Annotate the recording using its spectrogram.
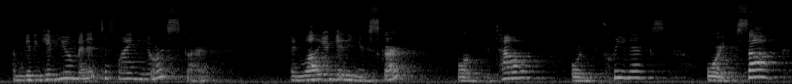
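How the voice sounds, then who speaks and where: A woman hosting story time, talking playfully and directly to young children and asking them questions as she leads an activity. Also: high voice. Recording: roomy echo, distant from mic.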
